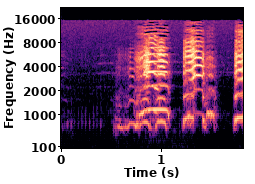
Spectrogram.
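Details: Common crane giving three loud, rolling trumpeted calls in quick succession, the last cut off, with fainter, more distant crane calls just before; filmed from a photo hide in southern Sweden in April 2014.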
